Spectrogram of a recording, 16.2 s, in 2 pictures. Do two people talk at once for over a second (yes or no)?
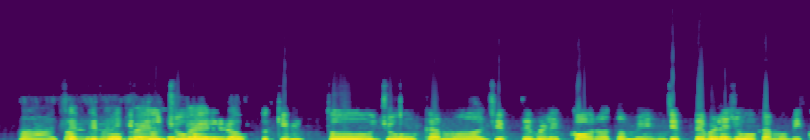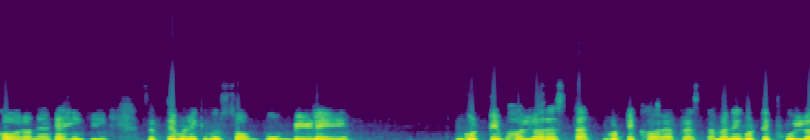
yes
